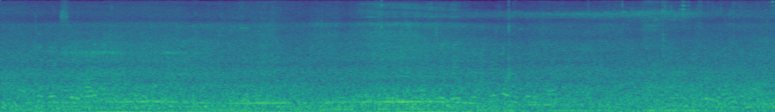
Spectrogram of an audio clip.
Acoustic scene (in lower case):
street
